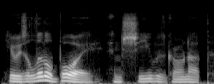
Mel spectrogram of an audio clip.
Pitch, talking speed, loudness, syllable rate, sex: 130 Hz, 280 wpm, -17 LUFS, 5.6 syllables/s, male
